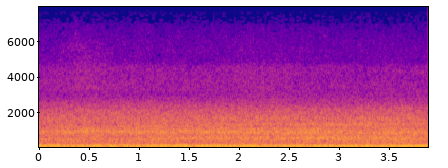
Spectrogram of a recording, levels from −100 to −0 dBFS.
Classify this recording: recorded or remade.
recorded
